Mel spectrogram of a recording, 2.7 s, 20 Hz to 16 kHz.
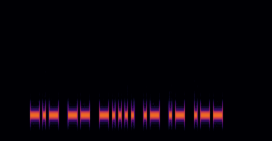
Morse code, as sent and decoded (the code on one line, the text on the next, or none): -.- -- -.... .- .- .--
KM6AAW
